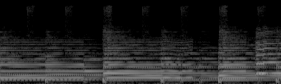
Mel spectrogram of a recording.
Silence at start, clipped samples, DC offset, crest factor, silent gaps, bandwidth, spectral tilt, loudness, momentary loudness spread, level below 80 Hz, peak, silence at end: 0 s; under 0.1%; under 0.1%; 14 dB; none; 17 kHz; -5 dB/octave; -36 LUFS; 4 LU; -66 dBFS; -22 dBFS; 0 s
